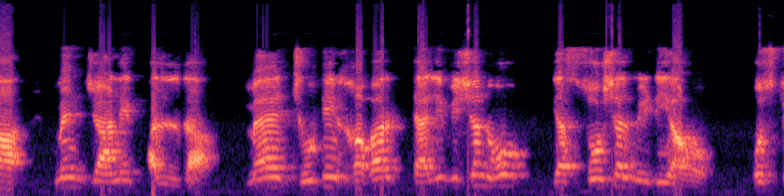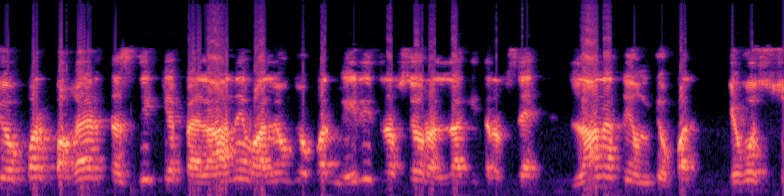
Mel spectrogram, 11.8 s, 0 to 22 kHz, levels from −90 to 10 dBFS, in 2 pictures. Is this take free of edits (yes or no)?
no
